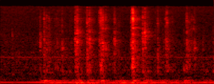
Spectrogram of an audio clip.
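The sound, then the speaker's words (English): Rapid, steady typing on a regular computer keyboard, a quick run of soft clicky keystrokes over a constant low hum, with no one speaking. “That is the sound of my keyboard.”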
